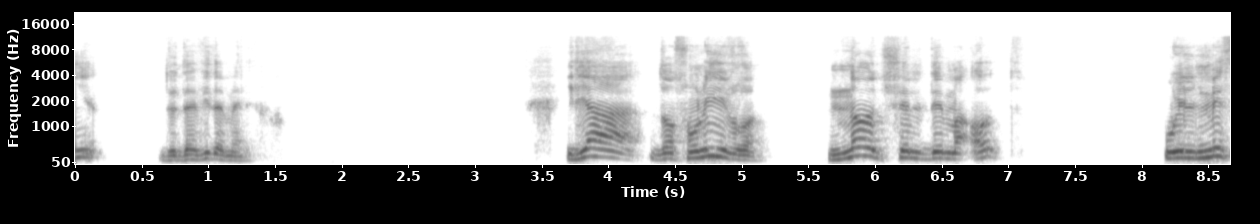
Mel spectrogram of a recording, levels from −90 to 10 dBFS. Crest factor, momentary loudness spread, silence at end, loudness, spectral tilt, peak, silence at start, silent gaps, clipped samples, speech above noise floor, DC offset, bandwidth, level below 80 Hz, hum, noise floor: 18 dB; 14 LU; 0 s; -33 LUFS; -5.5 dB/octave; -16 dBFS; 0 s; none; under 0.1%; over 58 dB; under 0.1%; 11.5 kHz; -78 dBFS; none; under -90 dBFS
